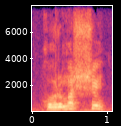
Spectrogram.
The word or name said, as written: xoramaʃʃɯ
